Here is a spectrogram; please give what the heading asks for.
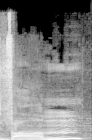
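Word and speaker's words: वं: this orange chakra and the one syllable Sanskrit mantra for this chakra is um also in uh is is vom vom where you visualize orange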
